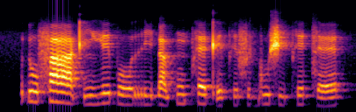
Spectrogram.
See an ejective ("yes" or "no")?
yes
